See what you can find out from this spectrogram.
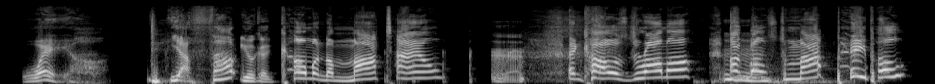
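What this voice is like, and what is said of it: Put-on Southern accent. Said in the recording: “I'll have a southern accent”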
